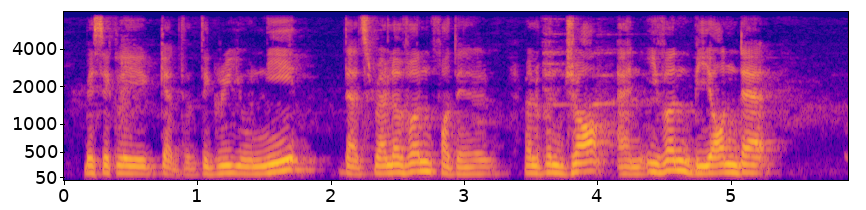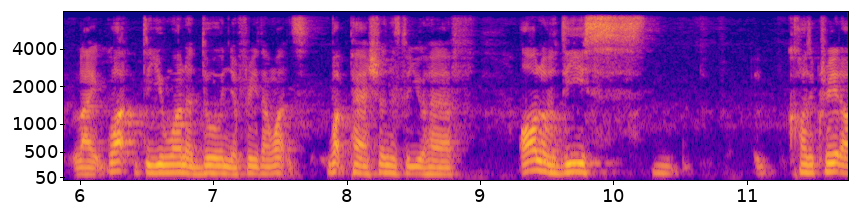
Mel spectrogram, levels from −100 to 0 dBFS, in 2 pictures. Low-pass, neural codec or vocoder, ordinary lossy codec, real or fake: 7.2 kHz; none; none; real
